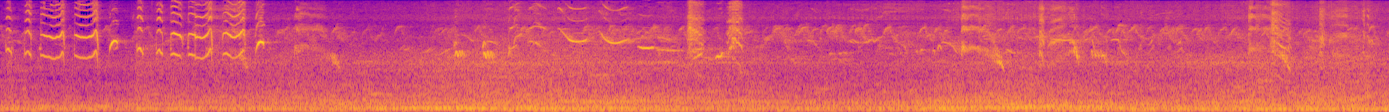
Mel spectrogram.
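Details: Oriental magpie-robin belting out a rival-provoking song: a rapid series of looping, bouncing whistled notes at the start, followed by varied thinner warbles, upslurs and clicking notes over a constant low hum.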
